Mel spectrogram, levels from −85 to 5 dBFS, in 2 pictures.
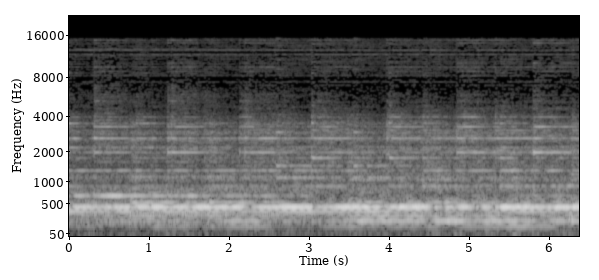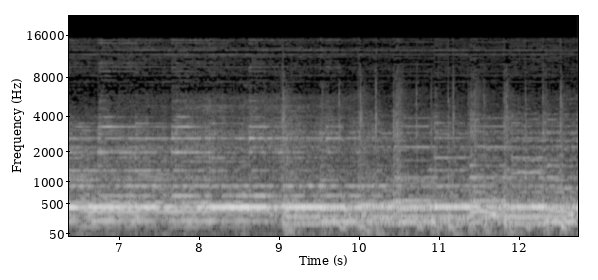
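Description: From start to finish there's a doubled audio track: a second, full-band copy of the whole sound trails the original by roughly a second, at about the same level. It doesn't decay or pick up any room colour like an echo would, so it sounds like two identical takes running out of step. That likely comes from the signal being captured twice, once through a slower path, and both ending up in the mix.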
